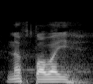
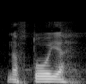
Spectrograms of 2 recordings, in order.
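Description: First: The ending is pronounced as -awayh. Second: The ending is pronounced as -uyah. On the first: This is the form used by language scholars. "فأما أهل اللغة فيجعلونه من المركب المزجي" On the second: This is the form used by hadith scholars. "وأما المحدثون فيضمون ما قبل الواو"

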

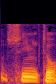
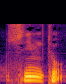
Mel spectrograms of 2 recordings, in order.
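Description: First: The first vowel is an i with rounded lips. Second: The first vowel is an i with rounded lips.

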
